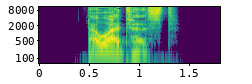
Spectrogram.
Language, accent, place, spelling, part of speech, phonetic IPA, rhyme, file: German, Germany, Berlin, dauertest, verb, [ˈdaʊ̯ɐtəst], -aʊ̯ɐtəst, De-dauertest.ogg
- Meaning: inflection of dauern: 1. second-person singular preterite 2. second-person singular subjunctive II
